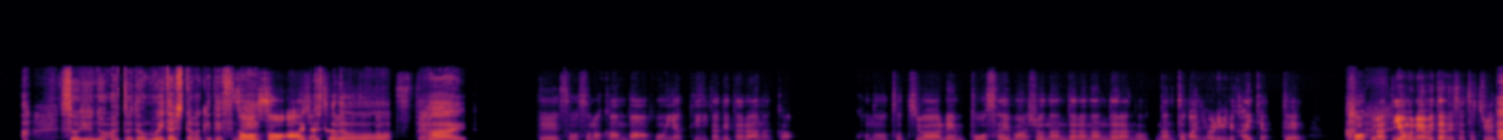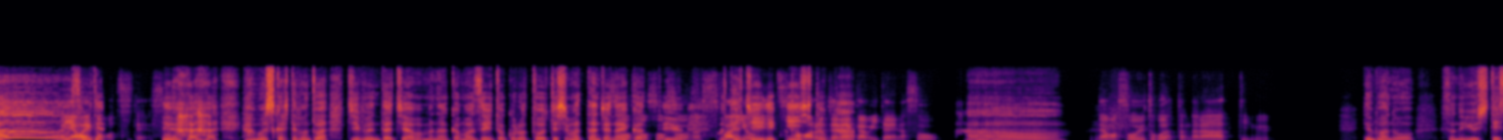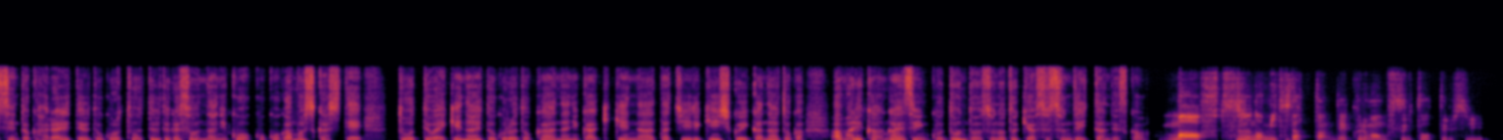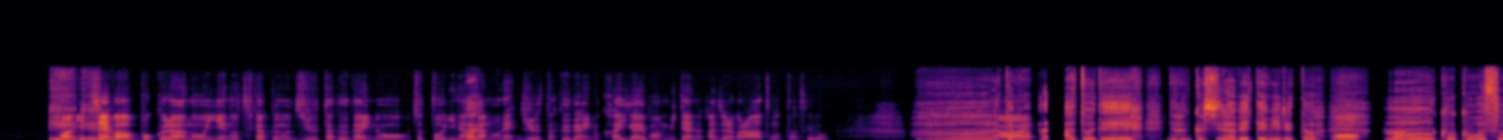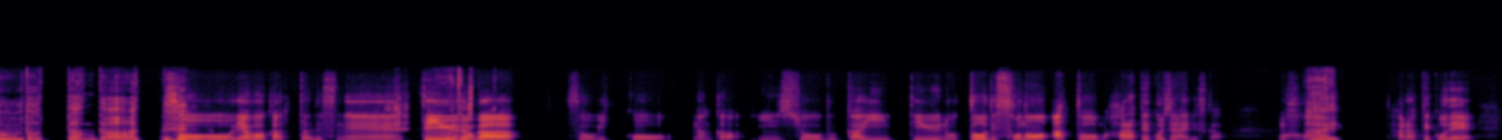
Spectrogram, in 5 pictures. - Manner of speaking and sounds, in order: laughing while speaking: "いや"; chuckle
- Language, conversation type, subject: Japanese, podcast, 道に迷って大変だった経験はありますか？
